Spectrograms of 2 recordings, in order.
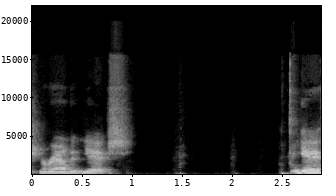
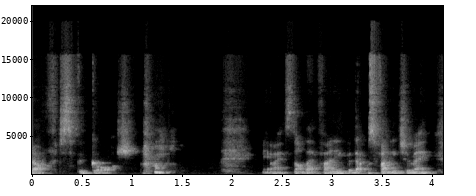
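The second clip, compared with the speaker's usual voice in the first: whispered giggle; 10 dB quieter, much faster than usual. Real, not acted. Laughing off her own mistake.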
